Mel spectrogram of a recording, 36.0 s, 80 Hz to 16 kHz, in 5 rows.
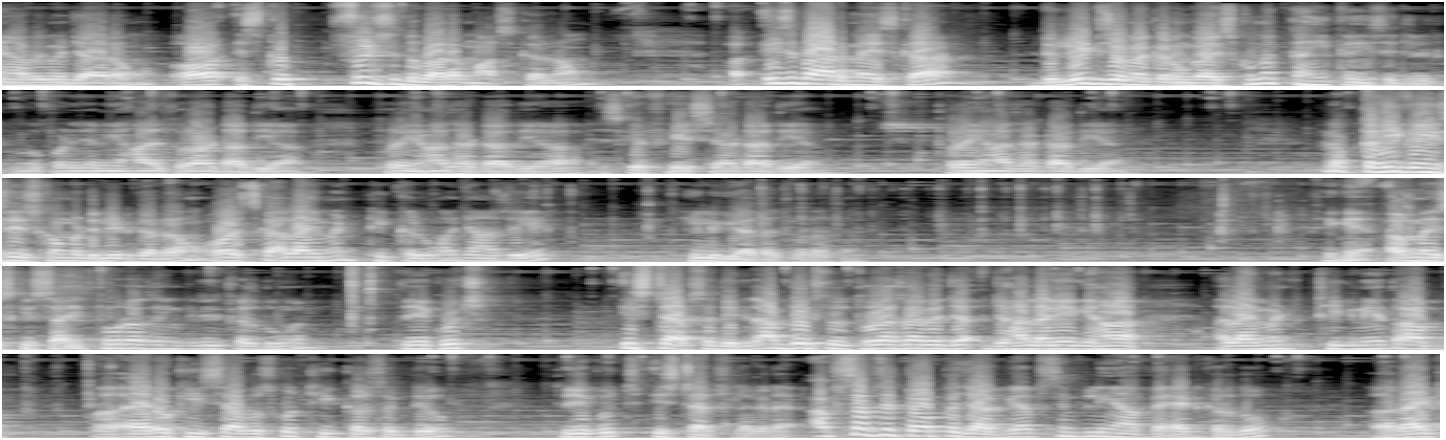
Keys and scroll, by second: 21.4 ctrl+t.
